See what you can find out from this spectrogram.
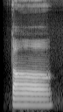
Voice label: "daa", Cantonese

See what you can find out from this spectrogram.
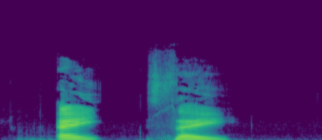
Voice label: ei sei3, cantonese

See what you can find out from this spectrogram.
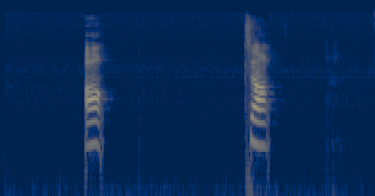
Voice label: ak zak1, cantonese

